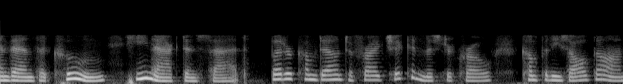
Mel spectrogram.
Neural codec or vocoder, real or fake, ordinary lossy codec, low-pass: codec, 24 kHz, 0.9 kbps, WavTokenizer, large speech release; fake; AAC, 16 kbps; 7.2 kHz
